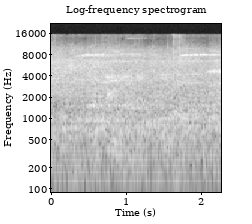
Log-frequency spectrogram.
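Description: Steady background din of a busy indoor public hall, with faint, indistinct voices murmuring in it.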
